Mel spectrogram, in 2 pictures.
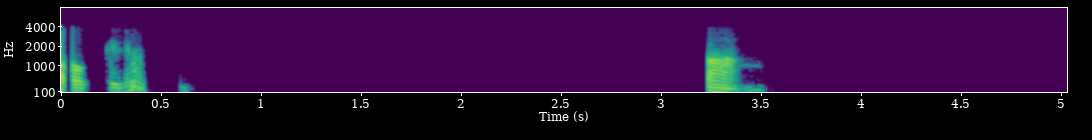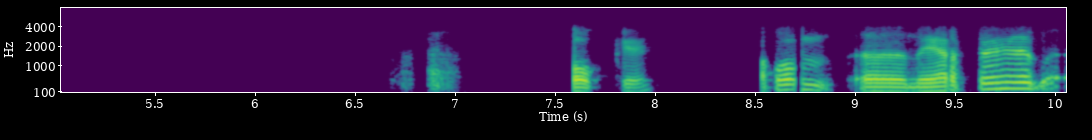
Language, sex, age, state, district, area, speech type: Malayalam, male, 30-45, Kerala, Kottayam, rural, conversation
